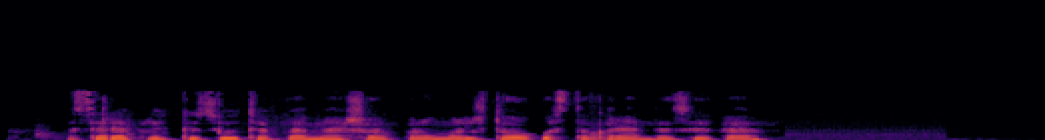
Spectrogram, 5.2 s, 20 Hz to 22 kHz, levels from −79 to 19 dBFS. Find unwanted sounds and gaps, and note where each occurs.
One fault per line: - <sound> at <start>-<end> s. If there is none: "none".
none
